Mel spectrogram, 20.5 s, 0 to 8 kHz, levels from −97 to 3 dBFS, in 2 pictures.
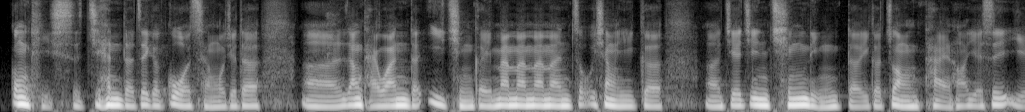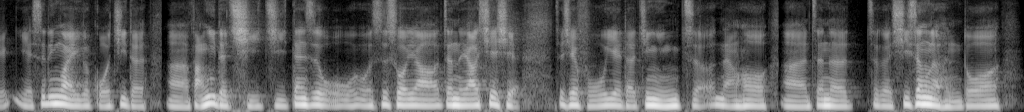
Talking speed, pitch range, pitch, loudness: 270 characters per minute, 105-125 Hz, 115 Hz, -18 LUFS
